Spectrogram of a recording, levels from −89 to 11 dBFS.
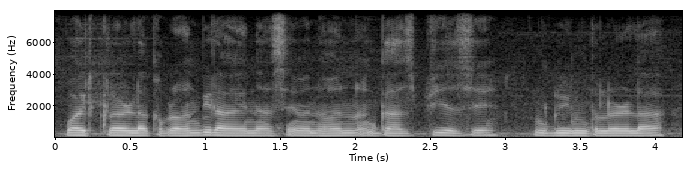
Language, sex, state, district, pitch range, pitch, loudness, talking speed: Nagamese, male, Nagaland, Dimapur, 135-145 Hz, 140 Hz, -16 LUFS, 245 wpm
